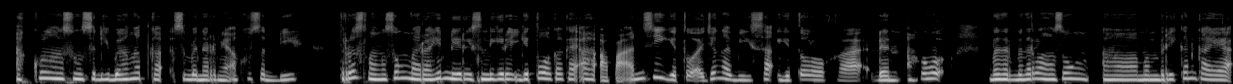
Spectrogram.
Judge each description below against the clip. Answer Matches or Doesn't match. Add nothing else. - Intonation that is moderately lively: Matches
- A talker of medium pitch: Doesn't match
